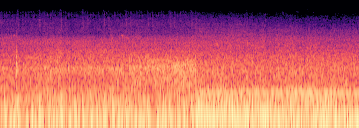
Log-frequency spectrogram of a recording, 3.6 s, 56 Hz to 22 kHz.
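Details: Chrysler 300C Hemi (LX platform) with a broken flex pipe exhaust leak: a deep, uneven rumble with a raspy edge that swells as revs rise, plus some wind noise.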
